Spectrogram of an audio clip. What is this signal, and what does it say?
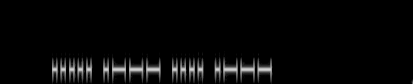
Morse code, heard as a keyed tone, about 28 wpm, 700 Hz. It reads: 5JHJ
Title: Four Challenging Letter-Number Combinations 28wpm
